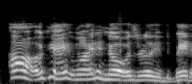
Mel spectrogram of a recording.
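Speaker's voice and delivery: surprised. Real, not acted. Surprised by debate news.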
